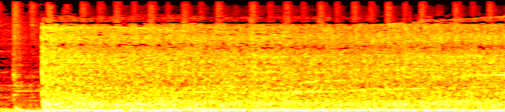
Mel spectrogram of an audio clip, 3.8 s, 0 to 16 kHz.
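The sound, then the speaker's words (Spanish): A loud, steady engine rumble with deep low-end throb kicks in after a brief moment and holds constant, like heavy buses idling amid broad background noise; buses arriving early in the morning to evacuate civilians from the besieged city of Mariupol. “A primera hora de la mañana llegaban los primeros autobuses que iban a servir de transporte para sacar de esa ciudad de más de 400.000 habitantes a la población civil.”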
